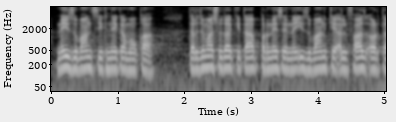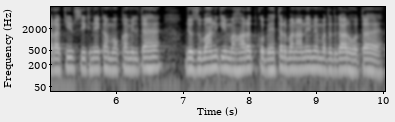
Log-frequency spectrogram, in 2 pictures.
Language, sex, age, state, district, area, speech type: Urdu, male, 18-30, Uttar Pradesh, Saharanpur, urban, spontaneous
